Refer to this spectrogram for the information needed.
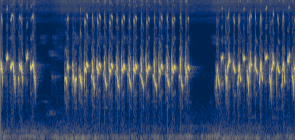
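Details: Energetic fighter sooty-headed bulbul (trucuk) in narung style, sung to stir other bulbuls into song: brisk runs of sharp, rapidly repeated chirping notes, one unbroken stretch lasting over two seconds, then a short pause and another quick burst.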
